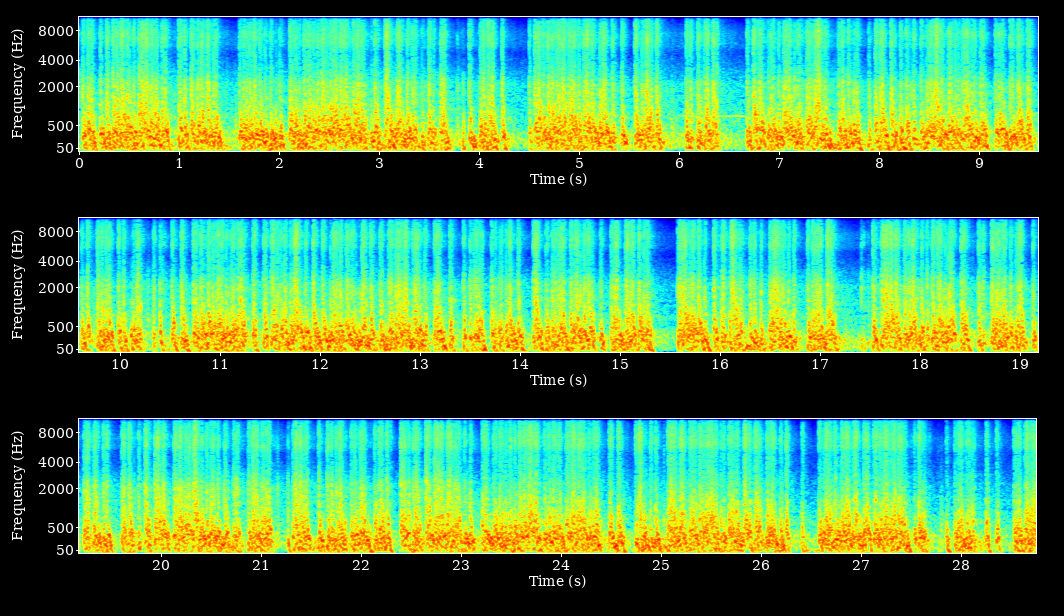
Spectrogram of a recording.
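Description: Aerial fireworks shells bursting in a dense, continuous barrage: rapid bangs so close together they run into one another, with only a few brief breaks. Very loud, near the limit of the recording.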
